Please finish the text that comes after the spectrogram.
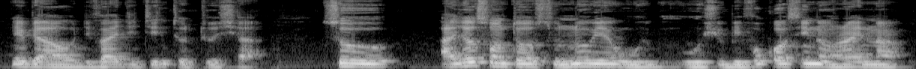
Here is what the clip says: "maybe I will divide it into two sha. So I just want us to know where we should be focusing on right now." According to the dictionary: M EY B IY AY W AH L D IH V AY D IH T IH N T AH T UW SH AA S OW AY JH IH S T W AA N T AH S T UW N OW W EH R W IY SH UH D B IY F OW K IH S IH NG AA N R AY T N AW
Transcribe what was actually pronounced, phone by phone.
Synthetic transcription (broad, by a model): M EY B IY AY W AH D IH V AY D IH T IH N T AH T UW SH AA S OW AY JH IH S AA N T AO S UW N OW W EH W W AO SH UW B IY F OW K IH S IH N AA R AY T N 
